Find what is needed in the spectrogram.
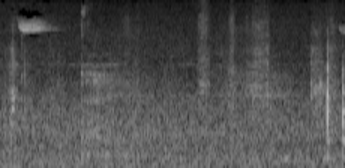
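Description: Quiet handling of a plastic compost digester lid: a few faint light clicks, with a brief high squeak just after the start.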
